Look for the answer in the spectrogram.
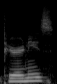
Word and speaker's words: Pyrenees: He found God and disappeared to the Pyrenees. I'm pronouncing that right, right? It's the Pyrenees? – Yeah.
